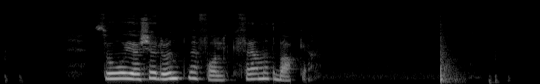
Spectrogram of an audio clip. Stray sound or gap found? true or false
true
